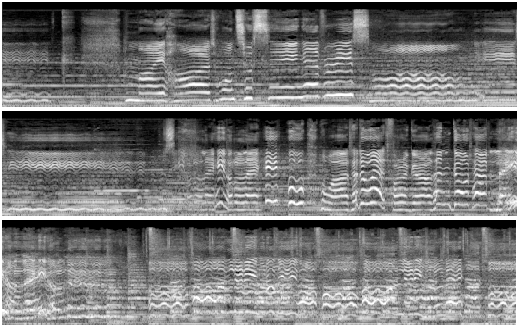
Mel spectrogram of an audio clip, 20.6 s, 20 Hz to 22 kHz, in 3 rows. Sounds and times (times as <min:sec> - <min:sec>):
Tender music: 0:00.0 - 0:20.5.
